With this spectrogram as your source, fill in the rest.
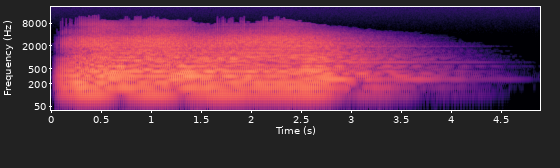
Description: Cineamtic Bad Guy Horn Blast; Asylum

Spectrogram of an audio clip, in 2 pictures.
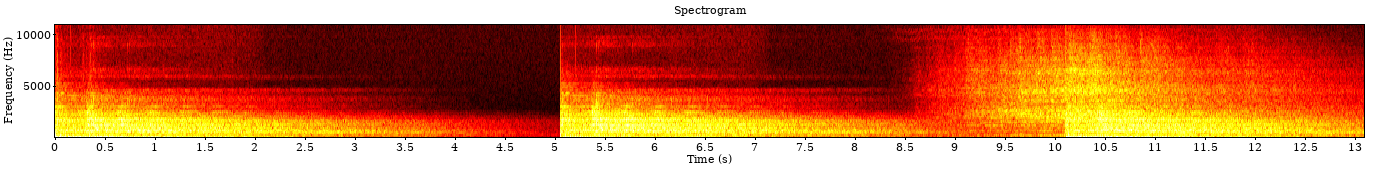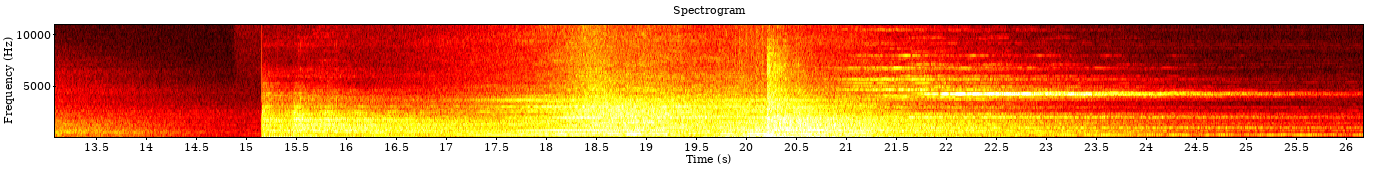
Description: Dungoen Crawl Ambience

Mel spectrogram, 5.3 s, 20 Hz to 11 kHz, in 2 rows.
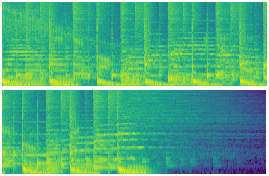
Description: Stab; Buzz! Junior Robojam; PS2

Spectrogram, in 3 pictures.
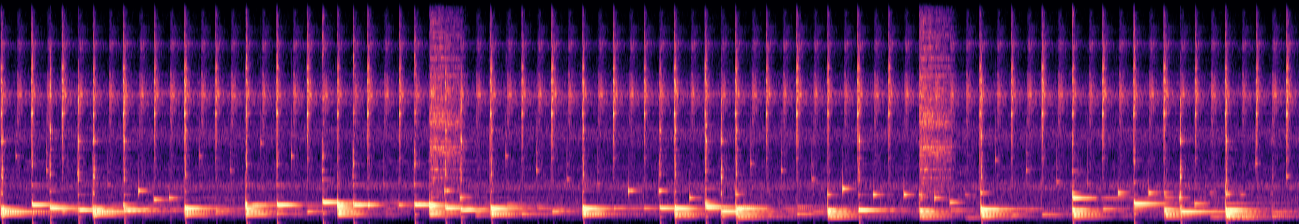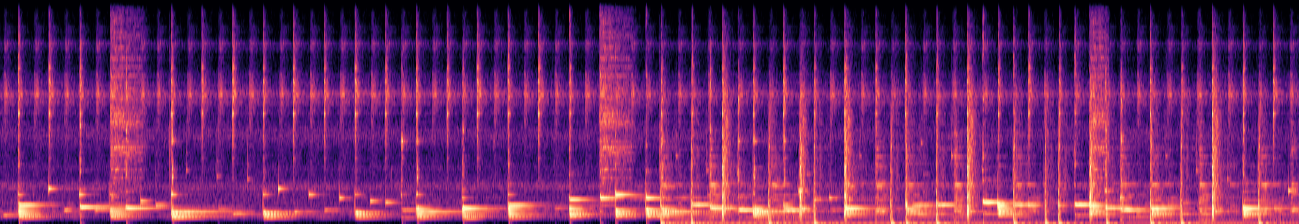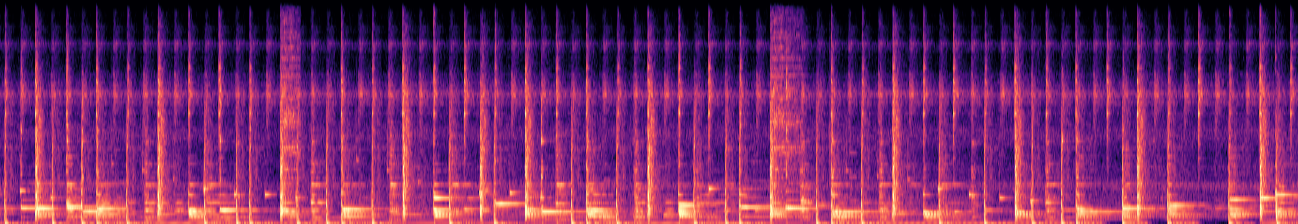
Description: Lo-fi Remix; Pokémon BW; Occhiolism

